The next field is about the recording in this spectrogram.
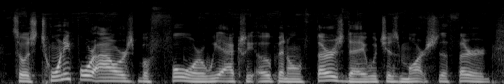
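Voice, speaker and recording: Speech in a South Carolina accent comes at a fairly quick pace. The intonation stays fairly even. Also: man. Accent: Southern US (South Carolina). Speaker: restaurant owner. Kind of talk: radio interview. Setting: radio studio.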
